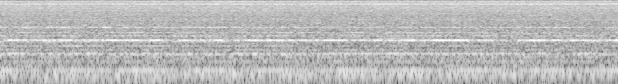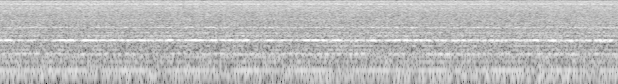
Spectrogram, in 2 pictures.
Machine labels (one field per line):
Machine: pump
